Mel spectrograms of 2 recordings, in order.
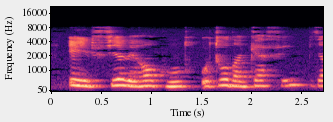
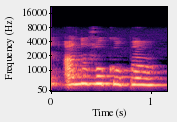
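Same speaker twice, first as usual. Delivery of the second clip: put-on higher, happy little boy voice; delighted child; 6 semitones higher, 4 dB louder than usual. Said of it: "se réjouit le bambin".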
